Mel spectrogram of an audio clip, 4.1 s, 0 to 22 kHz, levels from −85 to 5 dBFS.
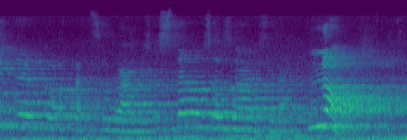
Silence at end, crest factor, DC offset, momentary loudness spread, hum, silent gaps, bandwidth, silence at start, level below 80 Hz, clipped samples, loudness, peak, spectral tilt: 0 s; 18 dB; under 0.1%; 11 LU; none; none; 16 kHz; 0 s; -42 dBFS; under 0.1%; -32 LUFS; -14 dBFS; -5 dB/octave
